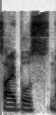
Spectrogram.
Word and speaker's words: Cybus: Ähm, hattest, hattet ihr vielleicht noch irgendwie andere Herausforderungen jetzt auch in der Gründungsphase damals äh, von, von Cybers? Oder wie spricht man es aus? Cybus, ne? wie das Bus-System oder?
